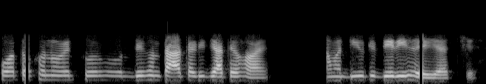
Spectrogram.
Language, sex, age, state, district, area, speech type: Bengali, female, 60+, West Bengal, Dakshin Dinajpur, rural, conversation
